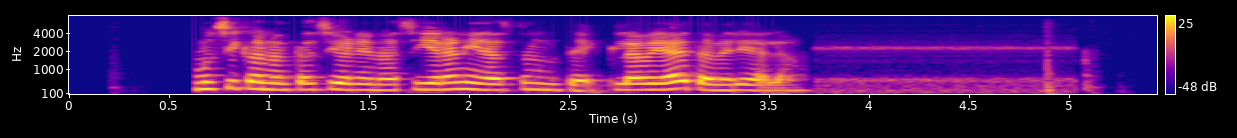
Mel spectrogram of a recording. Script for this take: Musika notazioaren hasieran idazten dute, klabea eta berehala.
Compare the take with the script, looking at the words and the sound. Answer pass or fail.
fail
